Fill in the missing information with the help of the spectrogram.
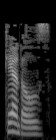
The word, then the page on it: candles: British English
